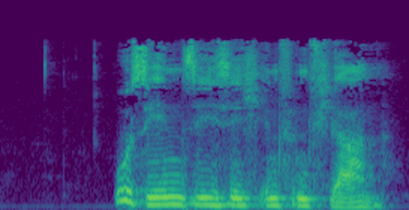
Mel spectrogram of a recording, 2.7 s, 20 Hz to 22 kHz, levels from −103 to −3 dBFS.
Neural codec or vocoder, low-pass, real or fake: none; 9.9 kHz; real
